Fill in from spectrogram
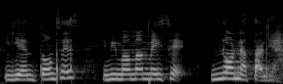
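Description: Fields: Sex: woman. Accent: Mexican. Role: talk-show co-host. Trait: fairly high voice, a bit off-mic. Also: moderate pace, recorded from a distance, soft background music. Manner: animated, slangy, acts out quotes. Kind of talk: casual talk-show storytelling.

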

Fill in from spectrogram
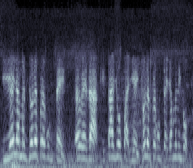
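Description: Fast-talking man on a prank call, placating and crude. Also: extremely high pitch, narrow, tinny audio. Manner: placating, crude, pleading to talk calmly. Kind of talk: comedy phone prank.

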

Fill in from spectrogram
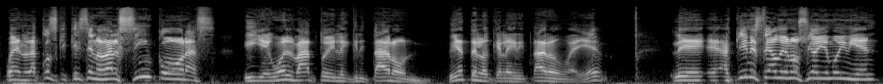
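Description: A man's voice: high-pitched, fairly quick, no echo. A man with a Mexican accent hosting a radio show, chatting casually with slang and acting out voices. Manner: animated, slangy, acts out voices. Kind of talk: casual comic radio chat.

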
